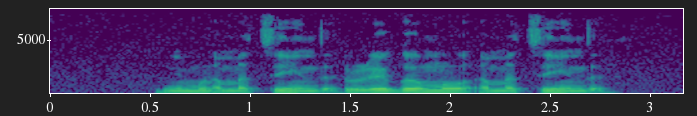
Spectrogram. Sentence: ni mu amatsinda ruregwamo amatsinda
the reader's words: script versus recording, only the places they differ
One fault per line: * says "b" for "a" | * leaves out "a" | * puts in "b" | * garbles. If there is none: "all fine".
all fine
